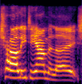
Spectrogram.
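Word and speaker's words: Charli D'Amelio: Really worried. I say it wrong. It's Charlie D'Amelio. She's like the most famous TikToker, I'd say. – Charlie D'Amelio, got her.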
